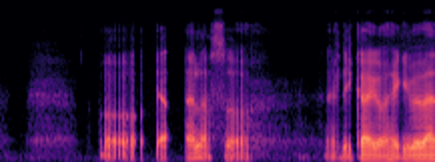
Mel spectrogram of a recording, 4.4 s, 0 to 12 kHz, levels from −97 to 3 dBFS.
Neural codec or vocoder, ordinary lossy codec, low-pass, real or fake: none; Opus, 24 kbps; 7.2 kHz; real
